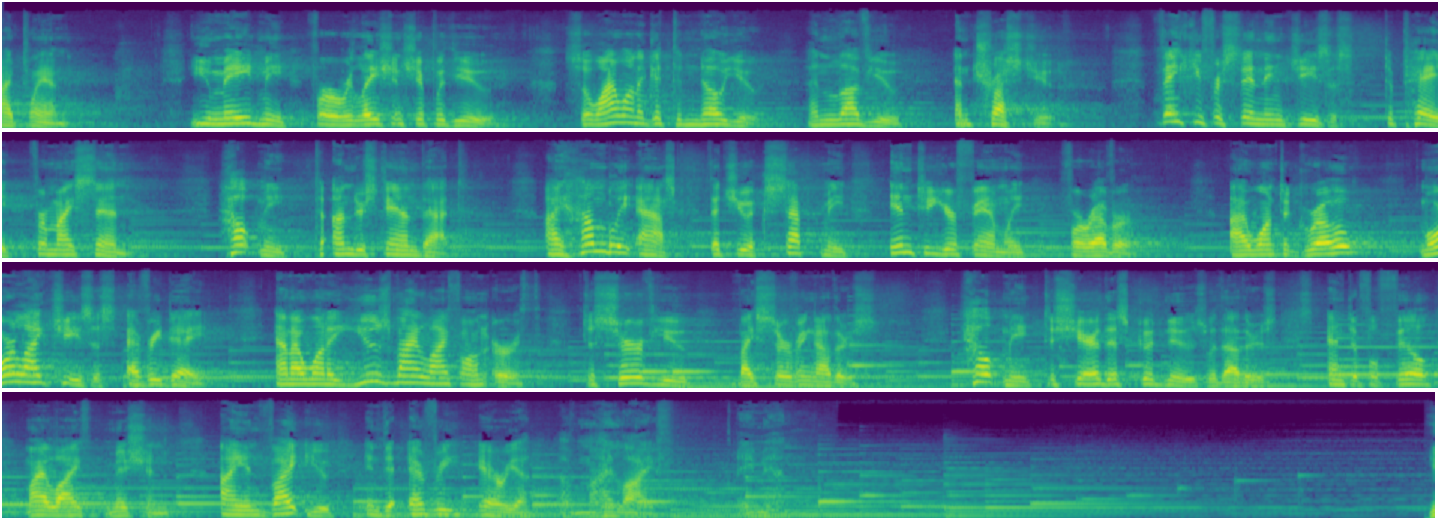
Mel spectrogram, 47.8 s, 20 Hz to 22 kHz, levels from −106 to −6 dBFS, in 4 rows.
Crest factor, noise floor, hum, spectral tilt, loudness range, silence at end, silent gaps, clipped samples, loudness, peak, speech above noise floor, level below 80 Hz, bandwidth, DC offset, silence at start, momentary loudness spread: 20 dB; -53 dBFS; none; -5.5 dB/octave; 8 LU; 0 s; none; under 0.1%; -21 LUFS; -4 dBFS; 33 dB; -60 dBFS; 16.5 kHz; under 0.1%; 0 s; 17 LU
